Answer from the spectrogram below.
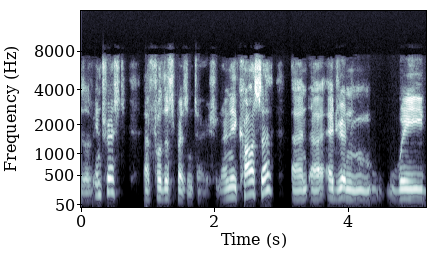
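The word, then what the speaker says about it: ICASA: of electromagnetic frequencies of interest for this presentation any casa and uh adrian we not quite as english as you are we pronounce it as it casa rather than i casa uh regulates from nine kilohertz to one terahertz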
